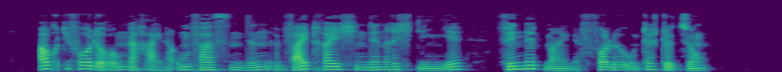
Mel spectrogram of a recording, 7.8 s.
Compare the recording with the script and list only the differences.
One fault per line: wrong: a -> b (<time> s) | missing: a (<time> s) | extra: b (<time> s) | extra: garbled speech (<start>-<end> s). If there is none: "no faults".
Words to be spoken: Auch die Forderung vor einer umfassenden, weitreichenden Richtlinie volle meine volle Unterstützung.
wrong: vor -> nach (1.3 s)
wrong: volle -> findet (4.9 s)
